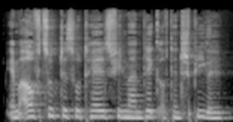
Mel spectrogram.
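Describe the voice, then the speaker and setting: A woman's voice: medium pitch, steady tone, a little fast, lightly acted. An actress playing a guarded, reflective woman in her early fifties who narrates and converses soberly in a German radio drama. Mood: dry, reflective. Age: middle-aged.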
